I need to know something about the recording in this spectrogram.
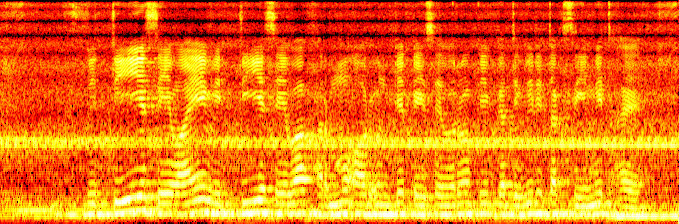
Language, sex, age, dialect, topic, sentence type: Hindi, male, 18-24, Kanauji Braj Bhasha, banking, statement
